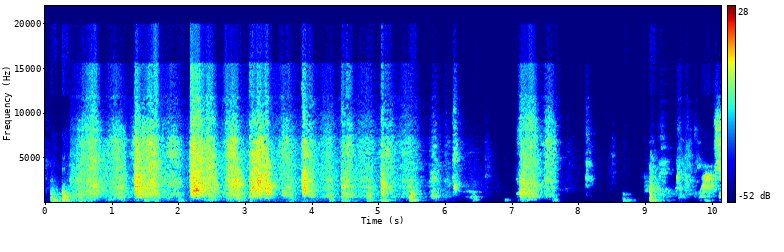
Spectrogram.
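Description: A hand plane shaves down a wooden Mini Simmons surfboard in long, rasping strokes, loud and close, steady at first and then breaking into shorter, intermittent passes.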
